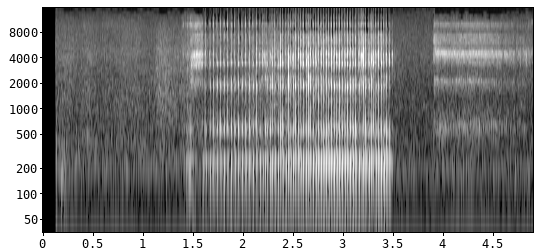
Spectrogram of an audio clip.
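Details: Older English bulldog snoring, louder with age: a long, rattling, buzzing snore on one breath, between quieter noisy breaths.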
